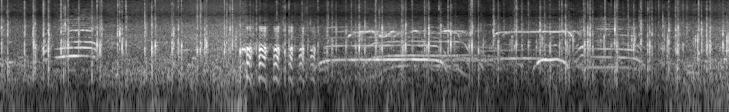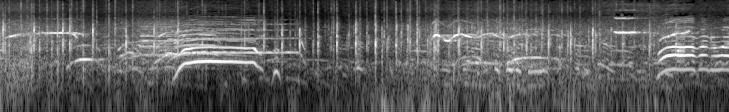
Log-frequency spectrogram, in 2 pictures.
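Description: A crowd of young men and women cheer and shout outdoors.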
